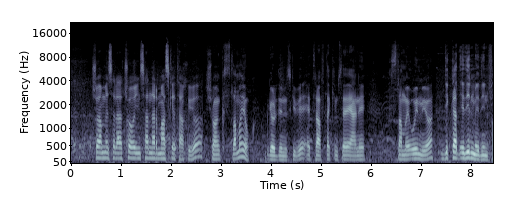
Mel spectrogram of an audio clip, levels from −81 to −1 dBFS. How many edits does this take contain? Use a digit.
2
